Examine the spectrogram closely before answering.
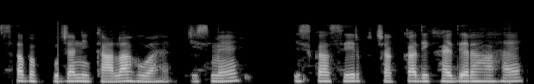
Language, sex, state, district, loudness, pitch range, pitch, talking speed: Hindi, male, Chhattisgarh, Balrampur, -20 LUFS, 140-150 Hz, 145 Hz, 145 wpm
